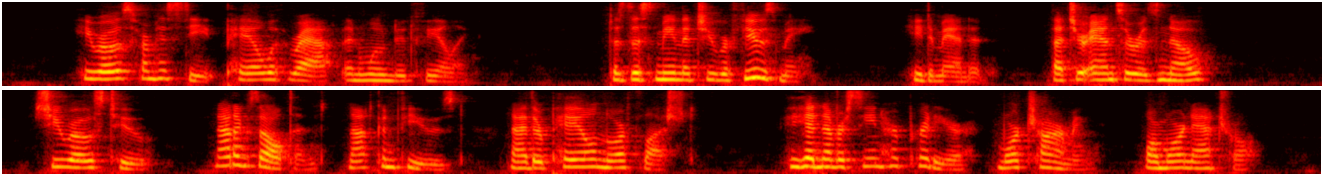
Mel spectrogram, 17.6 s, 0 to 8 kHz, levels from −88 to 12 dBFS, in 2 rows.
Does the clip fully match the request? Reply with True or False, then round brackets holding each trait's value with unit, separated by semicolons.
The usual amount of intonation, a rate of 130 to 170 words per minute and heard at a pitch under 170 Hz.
False (3.8 semitones; 160 wpm; 235 Hz)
